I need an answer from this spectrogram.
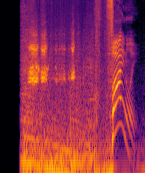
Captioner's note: tires screeching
